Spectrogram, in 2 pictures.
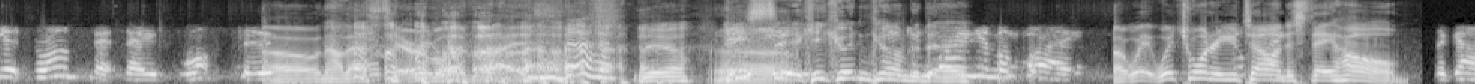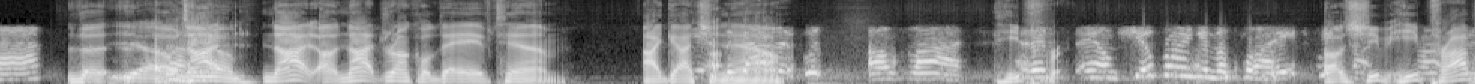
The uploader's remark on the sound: Listeners call in with comments on Group Therapy..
